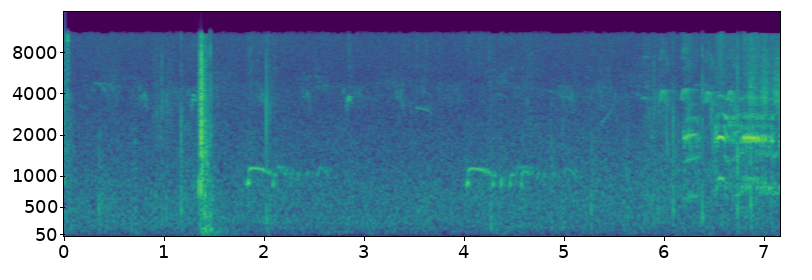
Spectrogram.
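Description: A bird giving a short, hooked call about every two seconds over outdoor background noise, with a single sharp knock about a second and a half in. More calls join near the end.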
